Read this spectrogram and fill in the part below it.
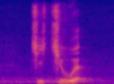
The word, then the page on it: Chichuwe: Ishir Chamacoco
